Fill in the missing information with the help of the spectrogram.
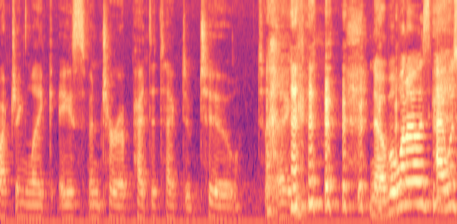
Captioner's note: laughing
